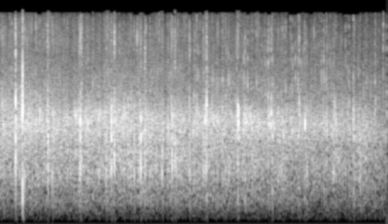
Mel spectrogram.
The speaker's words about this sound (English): So, church, would you give our online audience a big round of applause? Yeah.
